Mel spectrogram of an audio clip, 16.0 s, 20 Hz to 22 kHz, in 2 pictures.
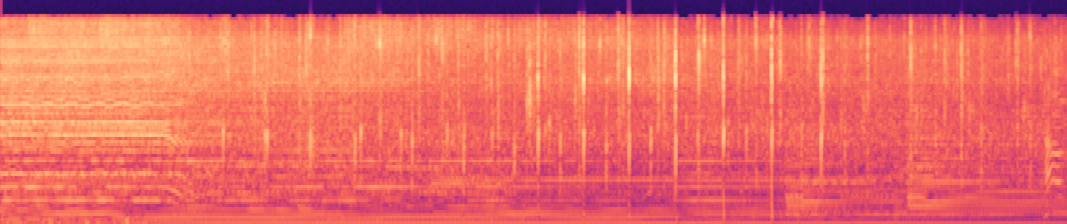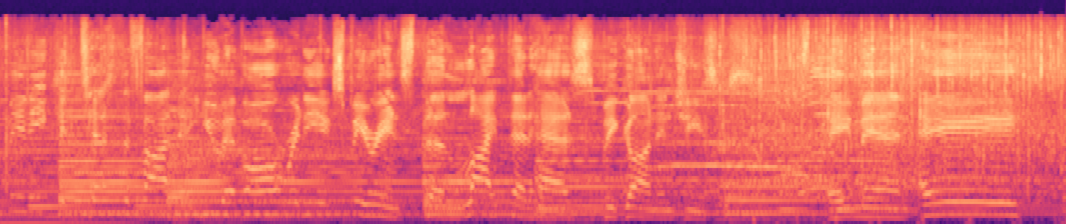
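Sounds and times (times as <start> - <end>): people singing: 0.0 - 2.1
scattered clapping: 1.4 - 9.2, 13.4 - 16.0.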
